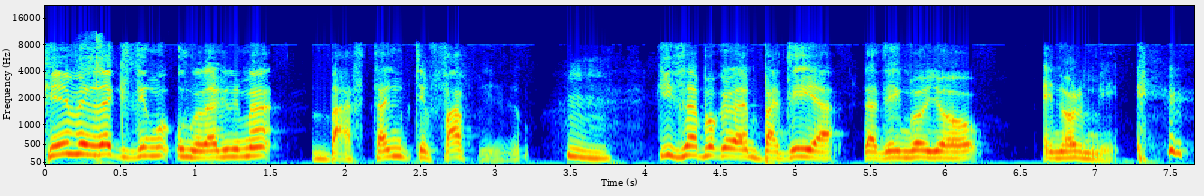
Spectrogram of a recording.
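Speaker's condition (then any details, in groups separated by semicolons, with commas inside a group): Down syndrome; congenital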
